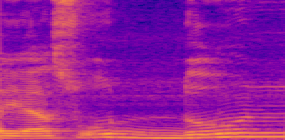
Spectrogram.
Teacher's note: صاد حروف مستعلیہ میں سے ہے تو اس کو پر یعنی موٹا پڑھیں گے۔ دال حروف قلقلہ میں سے ہے اور جب حروف قلقلہ مشدد ہوں تو ان میں قلقلہ خوب جماؤ کے ساتھ کریں گے، اس کو قلقلہ کبرا بھی کہتے ہیں۔ نون مشدد میں ہمیشہ غنہ ہوتا ہے تو یہاں پر غنہ آنی کر کے پڑھیں گے۔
